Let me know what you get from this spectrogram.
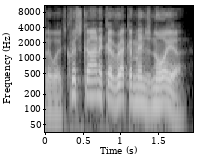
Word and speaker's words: Noyer: It's spelled Neuer, N-O-Y-E-R, probably pronounced. – Neuer. – Yeah, probably pronounced like that.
